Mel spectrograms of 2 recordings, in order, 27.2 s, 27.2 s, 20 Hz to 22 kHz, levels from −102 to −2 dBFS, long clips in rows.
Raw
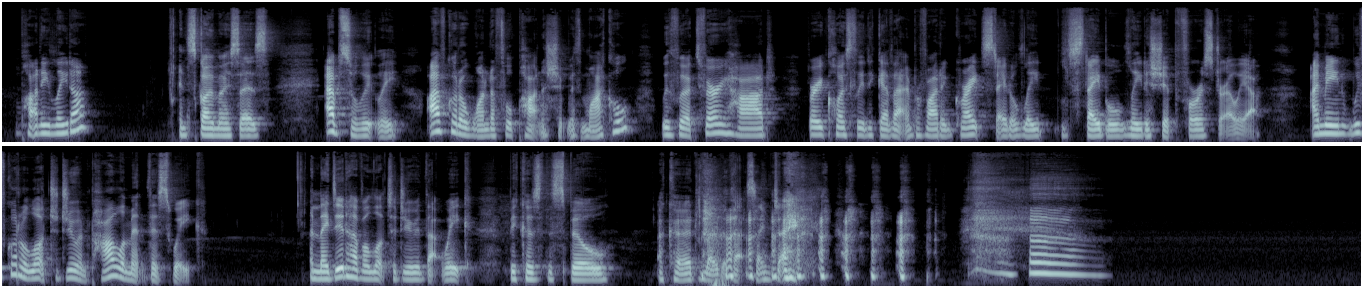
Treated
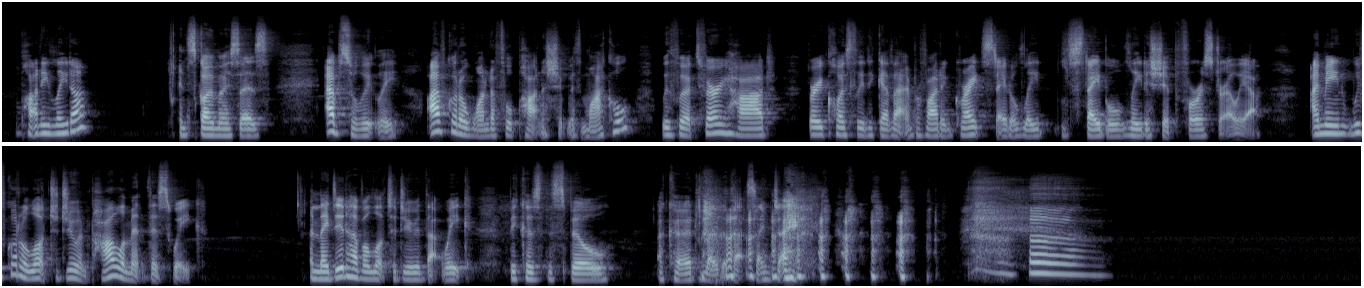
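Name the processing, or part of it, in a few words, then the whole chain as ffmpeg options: television speaker: -filter_complex "[0:a]highpass=f=190:w=0.5412,highpass=f=190:w=1.3066,equalizer=f=270:t=q:w=4:g=-9,equalizer=f=400:t=q:w=4:g=-6,equalizer=f=4400:t=q:w=4:g=9,lowpass=f=8700:w=0.5412,lowpass=f=8700:w=1.3066,asettb=1/sr,asplit=3[s0][s1][s2];[s0]atrim=end=15.354[s3];[s1]atrim=start=15.35:end=17.12,asetpts=PTS-STARTPTS,afade=t=in:d=0.004:c=qsin,afade=t=out:st=1.766:d=0.004:c=qsin,lowpass=7900[s4];[s2]atrim=start=17.116[s5];[s3][s4]acrossfade=d=0.004:c1=hsin:c2=qsin[s6];[s6][s5]acrossfade=d=0.004:c1=qsin:c2=hsin,volume=0.562"

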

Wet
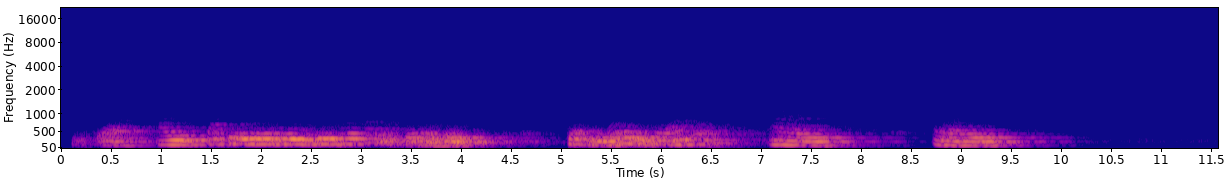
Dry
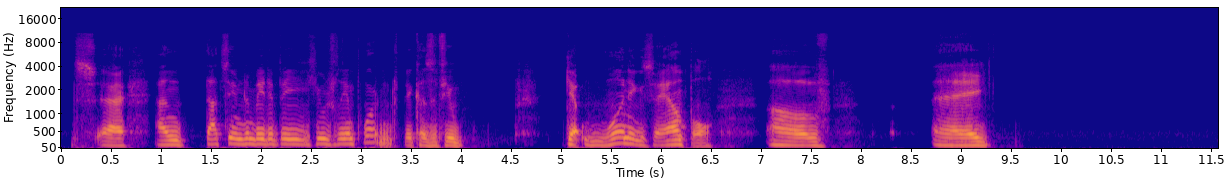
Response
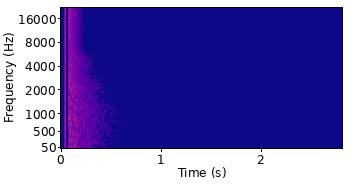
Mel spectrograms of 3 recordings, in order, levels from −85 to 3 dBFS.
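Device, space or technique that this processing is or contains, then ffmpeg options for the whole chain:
club heard from the street: -filter_complex "[0:a]highpass=f=150:w=0.5412,highpass=f=150:w=1.3066,asettb=1/sr,asplit=3[s0][s1][s2];[s0]atrim=end=2.754[s3];[s1]atrim=start=2.75:end=3.35,asetpts=PTS-STARTPTS,afade=t=in:d=0.004:c=qsin,afade=t=out:st=0.596:d=0.004:c=qsin,equalizer=f=130:w=0.49:g=-11.5[s4];[s2]atrim=start=3.346[s5];[s3][s4]acrossfade=d=0.004:c1=hsin:c2=qsin[s6];[s6][s5]acrossfade=d=0.004:c1=qsin:c2=hsin,alimiter=limit=0.0944:level=0:latency=1:release=334,lowpass=f=240:w=0.5412,lowpass=f=240:w=1.3066[s7];[1:a]atrim=start_sample=2205[s8];[s7][s8]afir=irnorm=-1:irlink=0,aecho=1:1:260|520|780:0.0944|0.0444|0.0209,volume=1.5"

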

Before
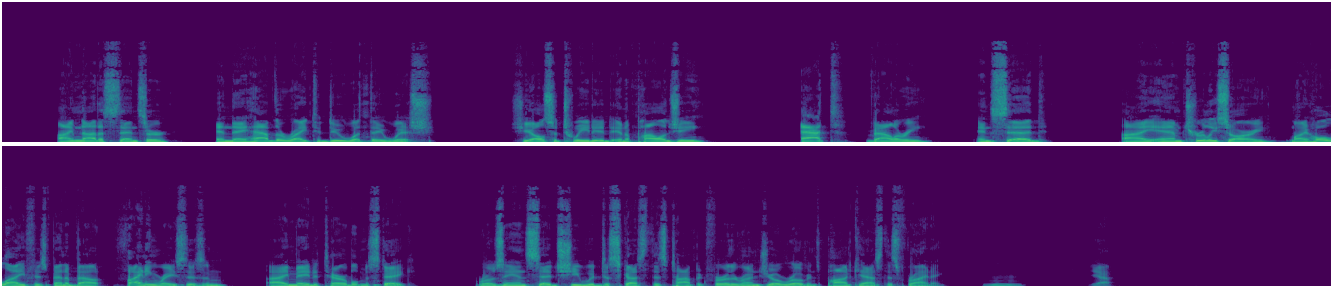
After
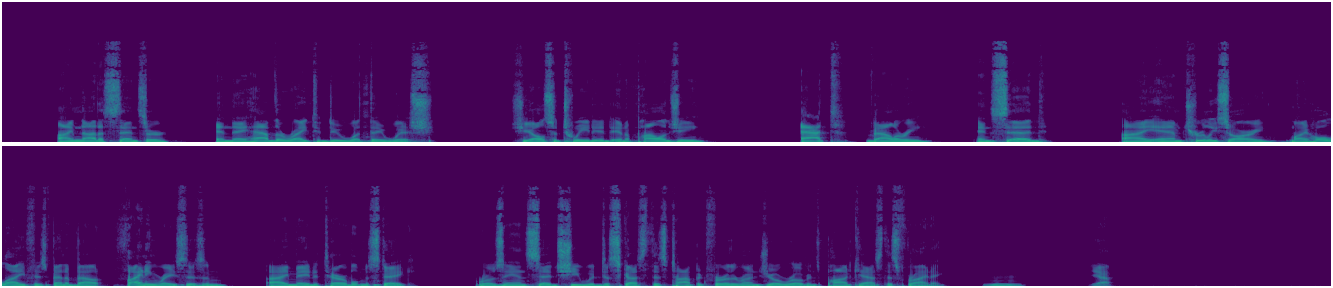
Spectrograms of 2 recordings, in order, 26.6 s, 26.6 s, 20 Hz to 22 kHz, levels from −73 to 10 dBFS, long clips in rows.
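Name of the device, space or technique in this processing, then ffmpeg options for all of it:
ASMR close-microphone chain: -filter_complex "[0:a]asettb=1/sr,asplit=3[s0][s1][s2];[s0]atrim=end=8.074[s3];[s1]atrim=start=8.07:end=8.75,asetpts=PTS-STARTPTS,afade=t=in:d=0.004:c=qsin,afade=t=out:st=0.676:d=0.004:c=qsin,equalizer=f=7200:t=o:w=1.1:g=-5[s4];[s2]atrim=start=8.746[s5];[s3][s4]acrossfade=d=0.004:c1=hsin:c2=qsin[s6];[s6][s5]acrossfade=d=0.004:c1=qsin:c2=hsin,lowshelf=f=190:g=7,acompressor=threshold=0.112:ratio=6,highshelf=f=7900:g=5.5,volume=0.668"

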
